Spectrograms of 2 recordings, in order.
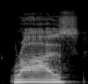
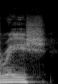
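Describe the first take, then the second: First: The name sounds like 'roz'. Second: The name sounds like 'raysh'. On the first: The speaker calls it right. "it's Roz" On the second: The speaker calls it wrong. "it's not Raish"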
